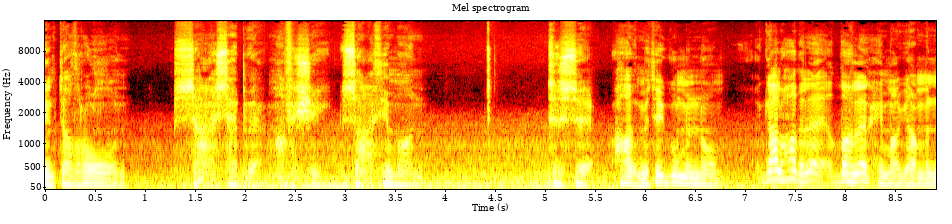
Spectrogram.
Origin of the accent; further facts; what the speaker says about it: Kuwait; أذكر قصة عسكري في مجرم صارت عندنا في الكويت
